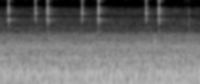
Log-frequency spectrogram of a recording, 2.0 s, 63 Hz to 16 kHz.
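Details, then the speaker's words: Logitech G502 Proteus Spectrum mouse microswitch, opened before silencing mod: sharp, bright clicks in quick press-and-release pairs over faint room hum; click comes from the contact plate travelling between upper and lower contacts, normal. "the clicking is coming from the travel of this little plate between the upper and lower contacts the upper contact is neutral the bottom contact is connected to the PCB so whenever it connects it registers as a click"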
